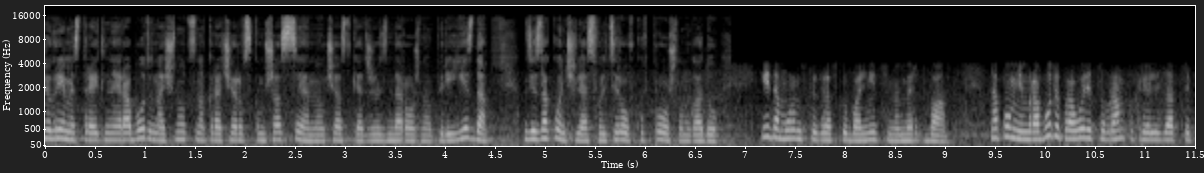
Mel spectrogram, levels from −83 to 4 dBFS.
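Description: At 6.87 s the audio switches abruptly to an adaptive stream at a lower bitrate, lasting to the end. There is no gap. Everything above 4.2 kHz vanishes and codec artefacts thicken. The connection slowed, and the dull, smeared sound fits a drop from roughly 64 to 12 kbit/s.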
